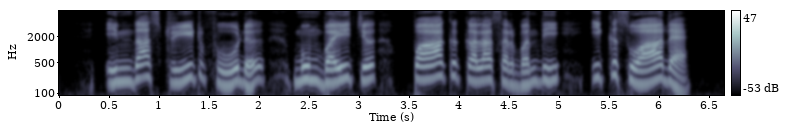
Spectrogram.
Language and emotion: Dogri, happy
